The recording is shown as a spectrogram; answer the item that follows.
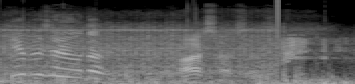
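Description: Voices talking over the steady low rumble of a vehicle driving.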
